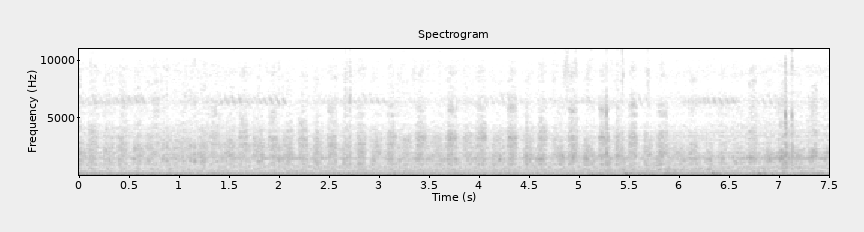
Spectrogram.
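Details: Quick panting of Siberian Huskies out running in a field for exercise, soft breathy puffs in rapid succession, partly masked by a continuous low rumble.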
